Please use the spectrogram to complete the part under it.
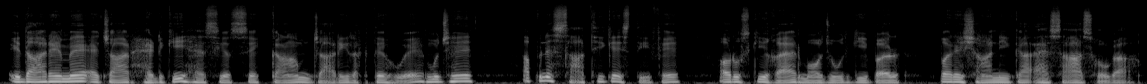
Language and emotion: Urdu, sad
